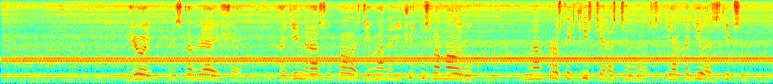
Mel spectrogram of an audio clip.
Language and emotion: Russian, sad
